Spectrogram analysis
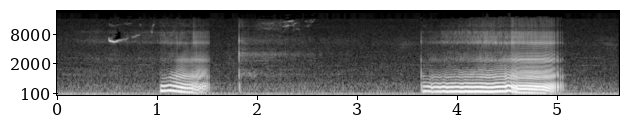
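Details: Sleeping cat snoring: two loud, buzzing snores on breathing in, the second long and drawn out, over quiet room hum.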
